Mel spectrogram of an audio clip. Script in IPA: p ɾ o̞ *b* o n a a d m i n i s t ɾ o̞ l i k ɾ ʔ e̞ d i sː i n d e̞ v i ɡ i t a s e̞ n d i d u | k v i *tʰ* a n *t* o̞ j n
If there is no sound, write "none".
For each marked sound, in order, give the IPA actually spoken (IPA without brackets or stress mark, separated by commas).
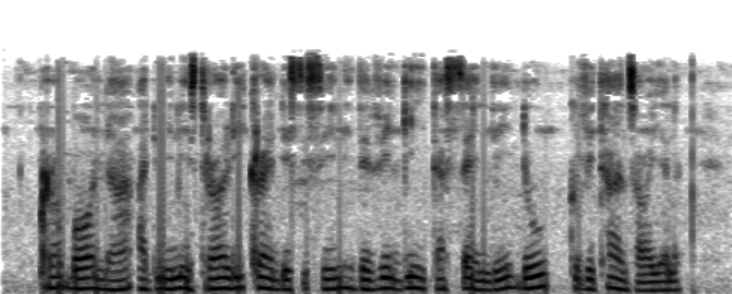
b, tʰ, t͡s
